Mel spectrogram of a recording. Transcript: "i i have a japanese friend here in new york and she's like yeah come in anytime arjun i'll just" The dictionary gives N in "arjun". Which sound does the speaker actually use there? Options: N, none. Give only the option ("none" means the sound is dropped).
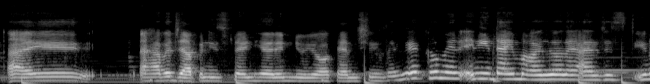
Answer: none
